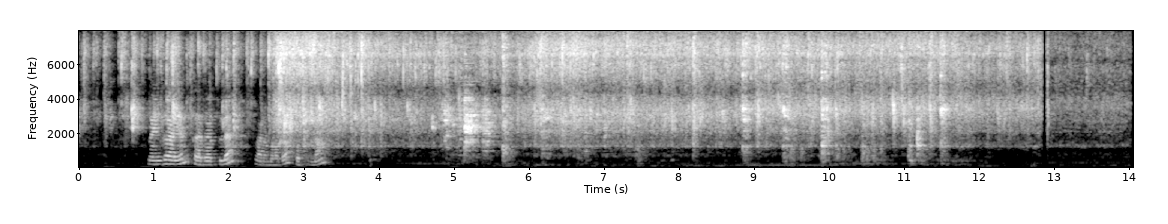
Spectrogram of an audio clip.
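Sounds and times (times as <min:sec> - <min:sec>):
onions sizzling in hot oil: 0:00.0 - 0:14.0
ladle scraping a pan: 0:04.8 - 0:07.6.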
